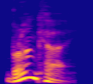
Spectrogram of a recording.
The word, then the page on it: bronchi: British English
